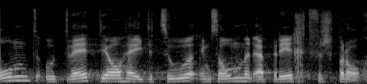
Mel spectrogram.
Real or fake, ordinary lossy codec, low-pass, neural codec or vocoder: fake; none; 14.4 kHz; vocoder, 44.1 kHz, 128 mel bands, Pupu-Vocoder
